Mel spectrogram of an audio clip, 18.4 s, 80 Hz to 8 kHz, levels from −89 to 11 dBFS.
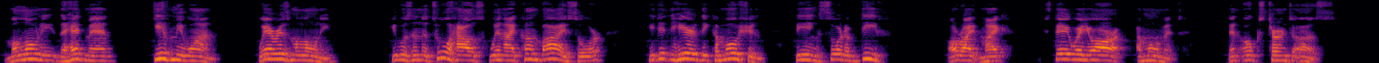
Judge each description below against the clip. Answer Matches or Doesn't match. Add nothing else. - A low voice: Doesn't match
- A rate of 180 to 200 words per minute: Doesn't match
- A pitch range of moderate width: Matches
